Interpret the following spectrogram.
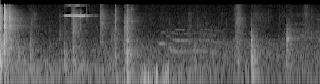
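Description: A door clicks open at the start, followed by a few soft knocks and a faint, brief high-pitched squeak about two seconds in.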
